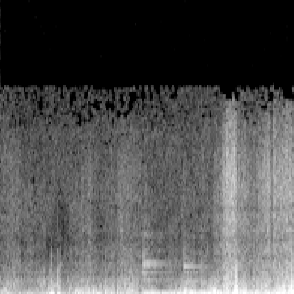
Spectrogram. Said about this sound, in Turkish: Bak şimdi tersten esmeye başladı rüzgar ve gürültü artmıştır.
